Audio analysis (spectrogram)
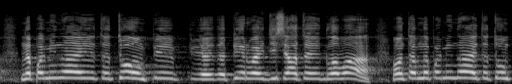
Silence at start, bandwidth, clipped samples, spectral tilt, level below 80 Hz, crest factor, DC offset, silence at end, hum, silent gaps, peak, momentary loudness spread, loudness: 0 s; 12.5 kHz; under 0.1%; -3.5 dB/octave; -68 dBFS; 16 dB; under 0.1%; 0 s; none; none; -2 dBFS; 5 LU; -19 LUFS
